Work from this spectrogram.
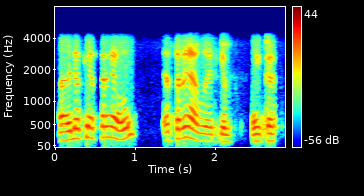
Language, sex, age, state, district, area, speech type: Malayalam, female, 60+, Kerala, Idukki, rural, conversation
